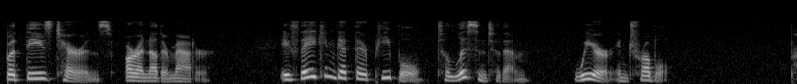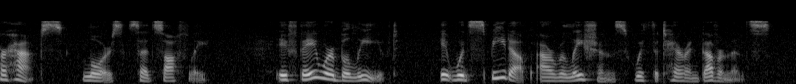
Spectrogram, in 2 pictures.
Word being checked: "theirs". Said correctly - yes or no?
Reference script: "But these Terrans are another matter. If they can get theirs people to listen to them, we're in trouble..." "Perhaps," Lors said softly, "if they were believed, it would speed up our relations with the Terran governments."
no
